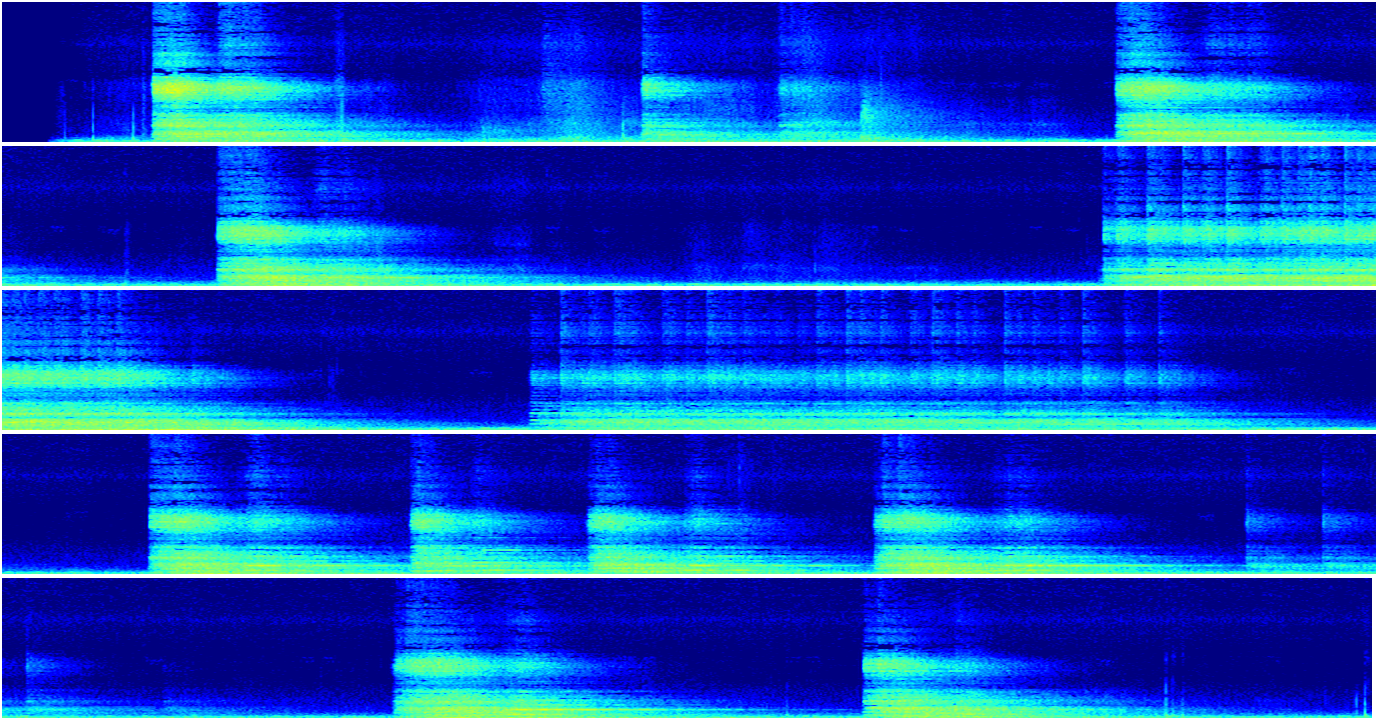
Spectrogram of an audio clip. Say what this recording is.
Creaking Metal
The sounds of metal creaking
Creak, Creaking, Metal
